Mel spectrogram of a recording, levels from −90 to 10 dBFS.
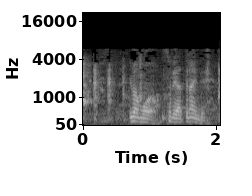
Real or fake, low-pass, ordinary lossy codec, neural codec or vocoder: real; 7.2 kHz; MP3, 24 kbps; none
